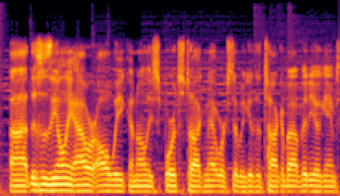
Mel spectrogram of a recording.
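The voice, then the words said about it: Slightly hoarse voice. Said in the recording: “My voice is a little hoarse.”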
